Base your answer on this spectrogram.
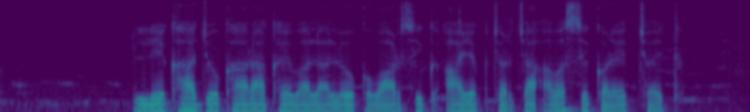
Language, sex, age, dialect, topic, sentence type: Maithili, male, 18-24, Southern/Standard, banking, statement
